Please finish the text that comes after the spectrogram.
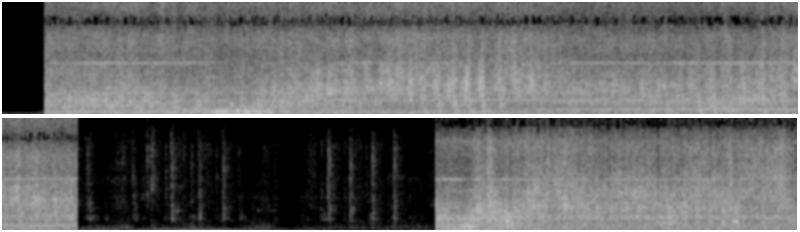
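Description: A loud, steady blow dryer drying a dog roars continuously, cuts off briefly to near quiet with faint rustling, then starts up again at full volume.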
